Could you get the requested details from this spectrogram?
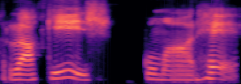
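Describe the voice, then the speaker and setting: Slow, bright-voiced woman teacher. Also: lowish voice, fairly even intonation, gravelly, dry recording. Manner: slow, syllable-by-syllable reading with frequent questions to pupils. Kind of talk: online class for young children.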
